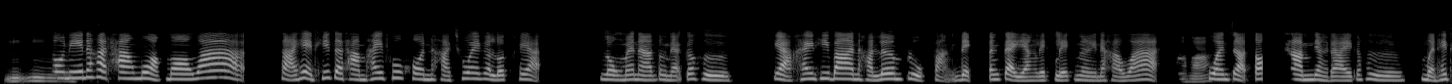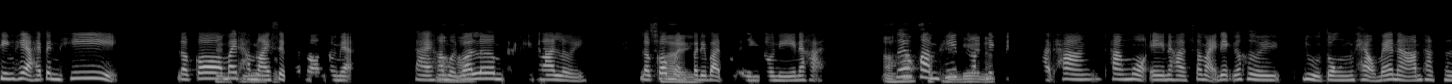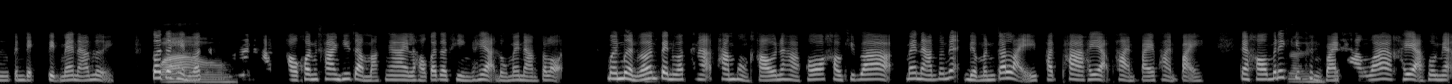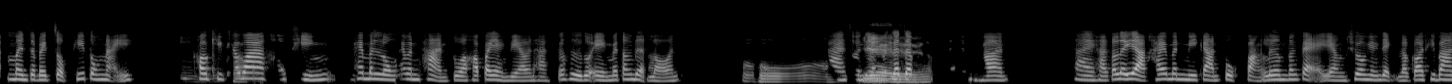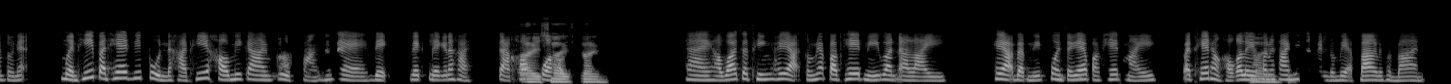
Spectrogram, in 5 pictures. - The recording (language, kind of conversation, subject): Thai, unstructured, คุณรู้สึกอย่างไรเมื่อเห็นคนทิ้งขยะลงในแม่น้ำ?
- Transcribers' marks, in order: tapping; unintelligible speech; other background noise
